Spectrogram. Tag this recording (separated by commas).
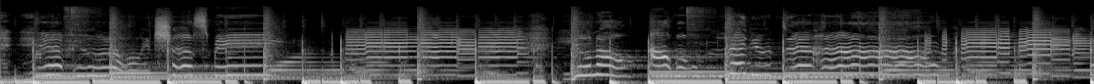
Singing, Music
